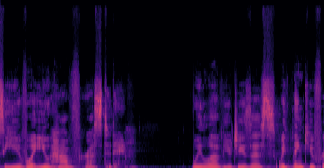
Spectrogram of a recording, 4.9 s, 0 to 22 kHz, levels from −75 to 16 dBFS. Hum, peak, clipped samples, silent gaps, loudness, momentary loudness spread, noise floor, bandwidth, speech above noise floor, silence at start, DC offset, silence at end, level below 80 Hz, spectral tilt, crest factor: none; -8 dBFS; under 0.1%; none; -25 LUFS; 8 LU; -62 dBFS; over 20 kHz; 37 dB; 0 s; under 0.1%; 0 s; -78 dBFS; -4 dB/octave; 18 dB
